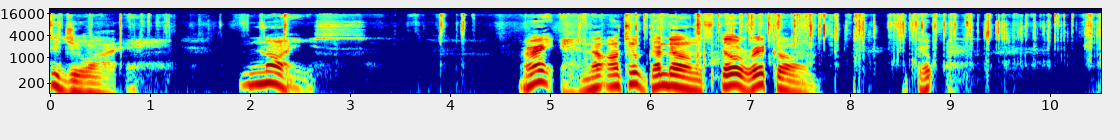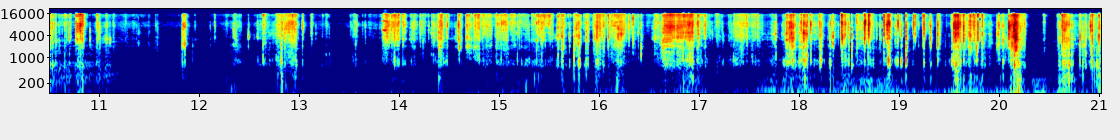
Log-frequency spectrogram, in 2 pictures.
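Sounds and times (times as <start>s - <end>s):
wrapper crinkling and tearing: 5.2s - 21.0s.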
